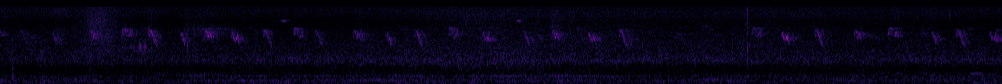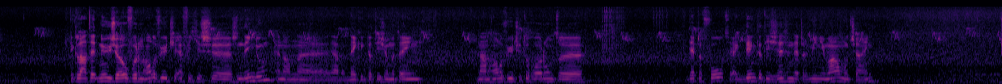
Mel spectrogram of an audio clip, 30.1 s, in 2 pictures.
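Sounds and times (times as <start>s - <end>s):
small bird chirping: 0.0s - 15.8s, 22.8s - 26.2s.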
